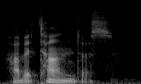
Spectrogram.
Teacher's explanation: the penult is long or heavy because the A is followed by 2 consonants, so that means that the accent falls on the penult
